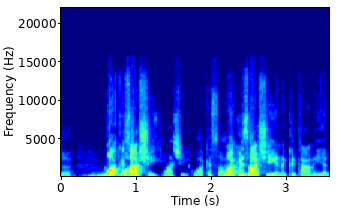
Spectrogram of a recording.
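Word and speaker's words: 脇差: The short katana, if I'm pronouncing this correctly, is called a Wakizashi.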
